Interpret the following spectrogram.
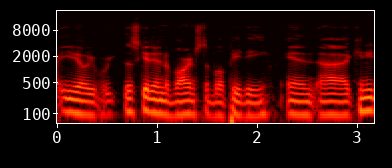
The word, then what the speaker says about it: Barnstable: yeah well bar you know let's get into Barnes toble PD and uh can you talk about that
